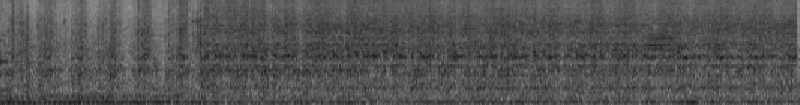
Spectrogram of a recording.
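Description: A hand-cranked cast-iron ice shaver being turned, its blade scraping a block of ice into shavings with a steady, continuous scraping noise and quick ticks over the first couple of seconds.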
